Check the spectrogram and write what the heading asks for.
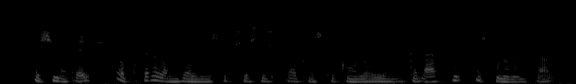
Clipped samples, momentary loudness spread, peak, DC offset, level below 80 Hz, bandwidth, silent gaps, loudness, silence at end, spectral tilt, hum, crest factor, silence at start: under 0.1%; 7 LU; -40 dBFS; under 0.1%; -84 dBFS; 13 kHz; none; -58 LUFS; 0 s; -6.5 dB/octave; none; 16 dB; 0.05 s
